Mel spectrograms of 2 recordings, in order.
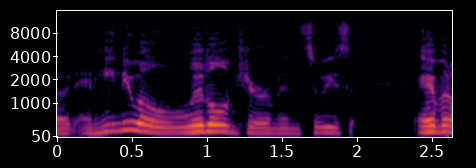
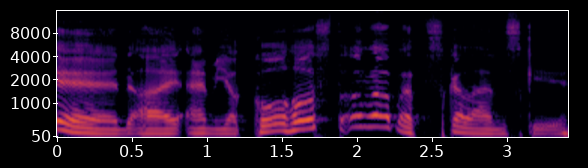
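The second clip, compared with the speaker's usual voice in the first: put-on German accent. Co-host introduces himself at the show's start in a put-on German accent. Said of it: "How was my German accent?".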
